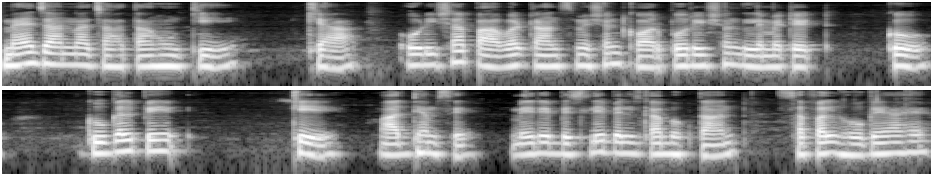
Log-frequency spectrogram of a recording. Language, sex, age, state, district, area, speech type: Hindi, male, 18-30, Madhya Pradesh, Seoni, urban, read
